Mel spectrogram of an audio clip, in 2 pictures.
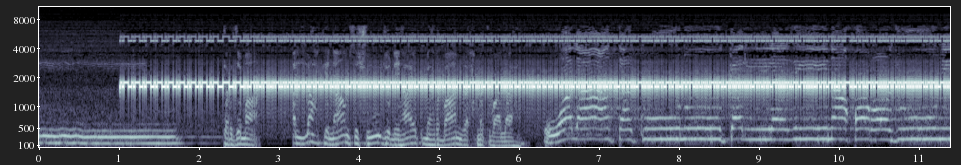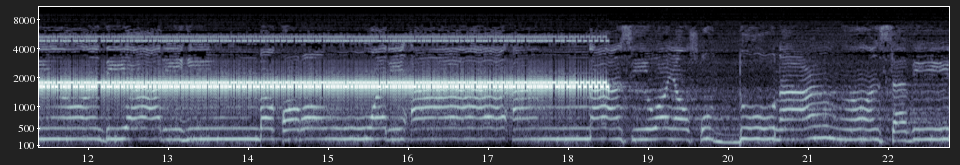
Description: NAVTEX (SITOR-B), 100 baud, 170 Hz shift, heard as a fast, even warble, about 1700 Hz centre. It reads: 62717 36781 20321 90501 17763 66796 85230 30894 05952 84714 93782 52510 63337 97751 83530 30936 13822 26300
